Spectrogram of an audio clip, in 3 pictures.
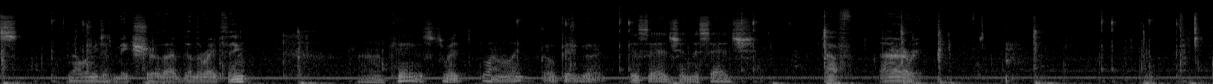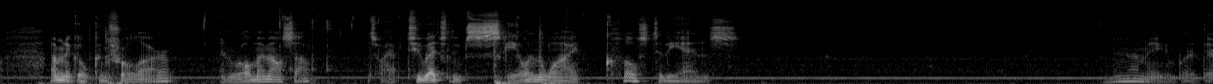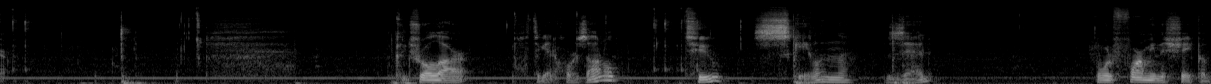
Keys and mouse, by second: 0.0 a, 1.4 KP_3, 2.9 KP_1, 5.5-7.6 right drag, 8.2 f, 8.9 a, 9.4 Tab, 9.8 KP_3, 10.3 z, 13.1 ctrl+r, 17.0 s, 25.5 a, 28.1 ctrl+r, 32.1 s.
